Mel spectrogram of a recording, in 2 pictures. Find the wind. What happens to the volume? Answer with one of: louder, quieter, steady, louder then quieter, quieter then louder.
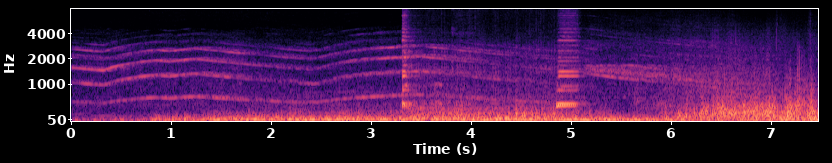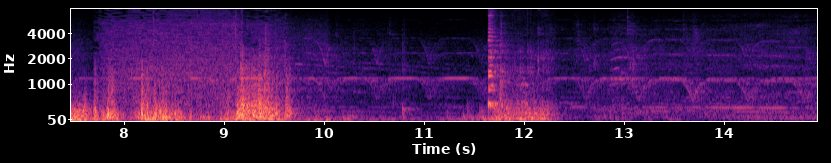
louder.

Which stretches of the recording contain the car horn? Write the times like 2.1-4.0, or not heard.
3.3-5.1, 11.6-12.3.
